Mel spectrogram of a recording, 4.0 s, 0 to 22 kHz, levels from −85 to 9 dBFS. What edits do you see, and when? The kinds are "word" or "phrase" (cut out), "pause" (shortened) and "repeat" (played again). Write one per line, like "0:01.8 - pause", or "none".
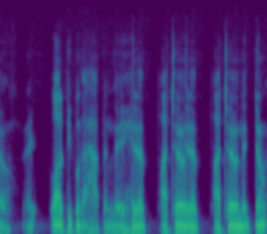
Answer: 0:01.2 - phrase
0:02.8 - repeat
